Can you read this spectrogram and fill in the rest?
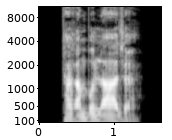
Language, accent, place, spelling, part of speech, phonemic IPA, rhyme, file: German, Germany, Berlin, Karambolage, noun, /ˌkaʁamboˈlaːʒə/, -aːʒə, De-Karambolage.ogg
- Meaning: collision (kind of car accident, especially a spectacular one)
